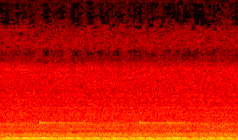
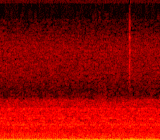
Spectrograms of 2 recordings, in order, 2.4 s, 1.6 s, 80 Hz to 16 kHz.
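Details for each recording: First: 2009 Acura TSX, 11-year-old original plugs just replaced with new spark plugs and coil packs pressed in; idle still stumbles as one cylinder drops out, misfire persists; injectors checked next. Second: 2009 Acura TSX after misfire repair, idling in gear (drive) with load on the torque converter: low, regular pulsing idle with a steady beat, no sputter or missing pops; all cylinders now firing smoothly where one previously dropped out.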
